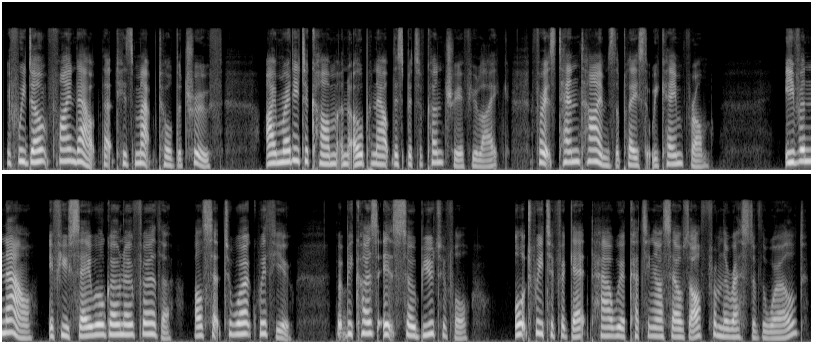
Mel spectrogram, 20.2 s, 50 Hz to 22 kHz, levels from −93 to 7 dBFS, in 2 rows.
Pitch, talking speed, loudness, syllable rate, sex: 205 Hz, 210 wpm, -19 LUFS, 5.1 syllables/s, female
